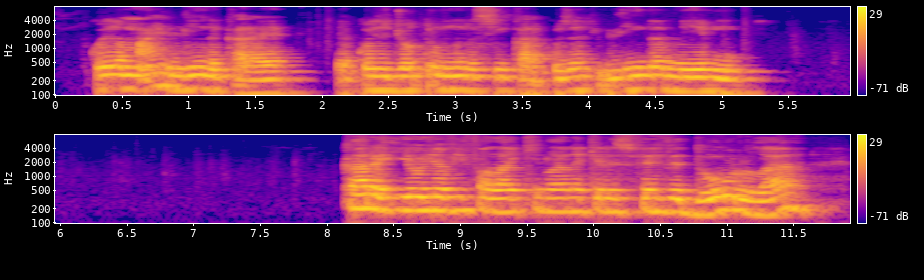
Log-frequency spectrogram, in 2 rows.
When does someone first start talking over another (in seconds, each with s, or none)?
none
